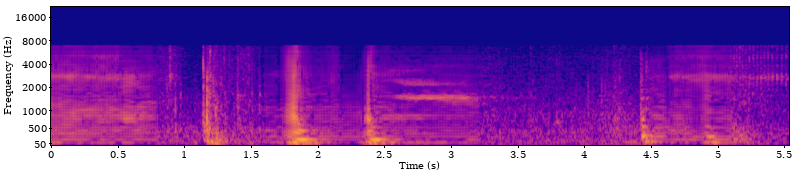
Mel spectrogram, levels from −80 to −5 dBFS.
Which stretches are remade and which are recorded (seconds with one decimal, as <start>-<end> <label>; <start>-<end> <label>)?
0.0-0.8 remade; 0.8-1.6 recorded; 1.6-3.2 remade; 3.2-4.5 recorded; 4.5-5.1 remade; 5.1-5.5 recorded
